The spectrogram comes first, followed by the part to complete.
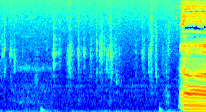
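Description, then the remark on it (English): Soft, irregular tapping of keys on a computer keyboard, faint and scattered with a couple of dull thumps, until a sudden loud, steady tonal sound takes over at the very end. “Let's move the microphone here so I can get a little closer to the keyboard here.”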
